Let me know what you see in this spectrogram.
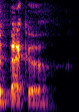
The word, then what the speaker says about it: BECU: You should to BECU. Yeah. To Beko. – Yeah, as it's pronounced.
